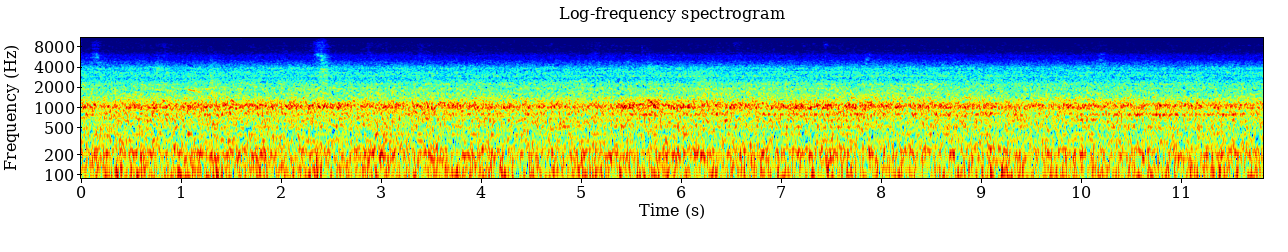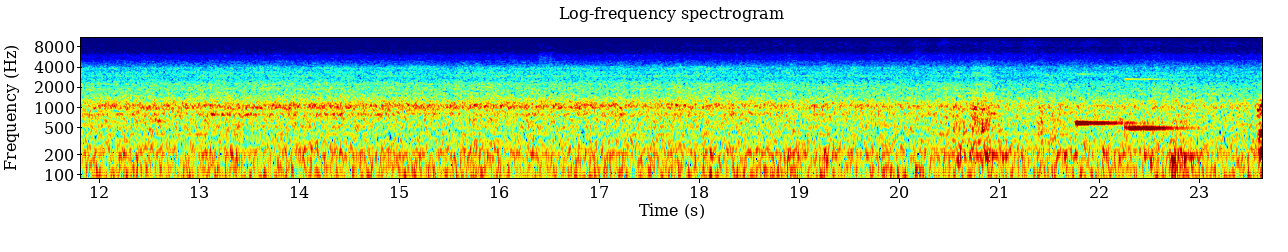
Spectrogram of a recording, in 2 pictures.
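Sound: passenger train running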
